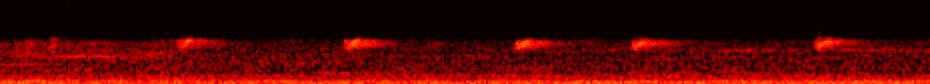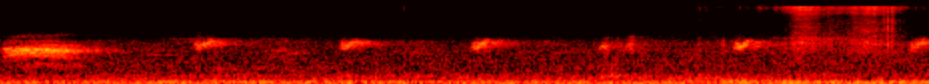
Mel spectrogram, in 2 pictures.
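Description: A small bird chirping over and over: short, high chirps about one or two a second, with one louder, longer call about five seconds in, over a low steady hum.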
